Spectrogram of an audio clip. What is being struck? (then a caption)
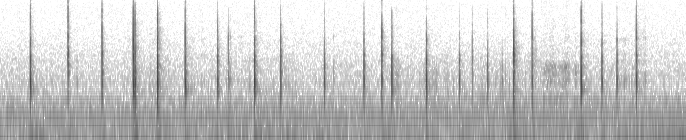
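Rigid cardboard box. Long purple acrylic nails tap and scratch the lid of a hollow, medium-size, pink floral Saviland rigid cardboard box. Twenty-two quick, dry, papery taps are heard at an irregular pace, each dying away almost instantly over a faint low hum.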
